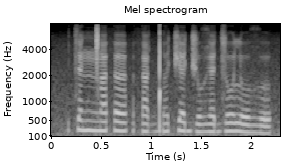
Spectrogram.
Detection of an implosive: absent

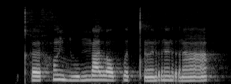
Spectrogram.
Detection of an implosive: absent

